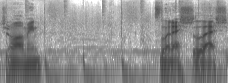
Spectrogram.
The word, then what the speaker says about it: Slaanesh: Slaanesh, it rhymes with flesh.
